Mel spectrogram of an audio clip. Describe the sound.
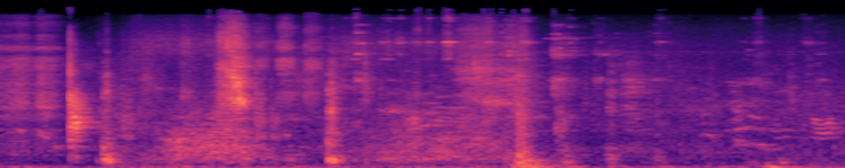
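A dog shuffles and moves about, with scraping and knocking, and gives a couple of short, high whimpers. Faint background voices mix in.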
